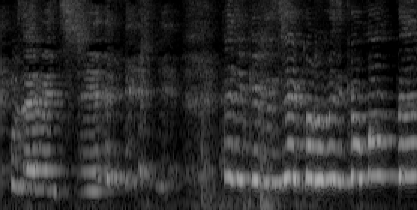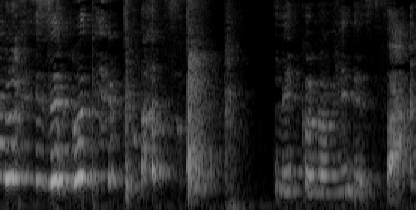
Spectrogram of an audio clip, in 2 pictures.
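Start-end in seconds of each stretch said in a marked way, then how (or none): 0.0-4.9 high, squealing laugh-talk; almost crying with laughter. Real, not acted. Repeating the viewer's joke to her audience, in fits of laughter.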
